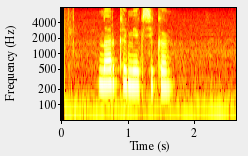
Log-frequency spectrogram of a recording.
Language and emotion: Russian, neutral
